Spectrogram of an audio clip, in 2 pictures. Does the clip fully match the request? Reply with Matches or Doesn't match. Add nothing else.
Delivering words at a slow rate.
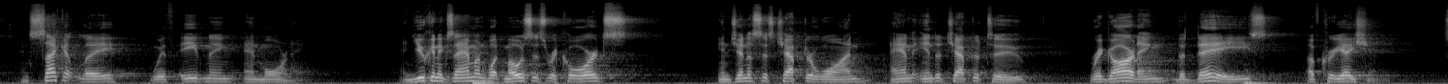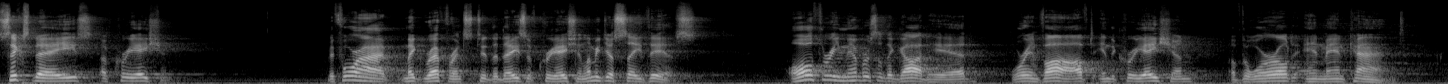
Matches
